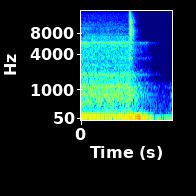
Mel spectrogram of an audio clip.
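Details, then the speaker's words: Havells JSE1 1.0HP 0.75kW single-phase shallow well jet pump, test run without water: steady low motor hum with faint fan whir, then cuts off with a click; mostly fan noise heard, healthy. "तो भाई बहुत तगड़ा load ले रहा है तो normally जैसे motor में साउंड होता है ना तो इसकी फैन की आवाज आ रही है ना कि इसकी मोटर की"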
